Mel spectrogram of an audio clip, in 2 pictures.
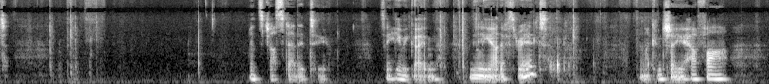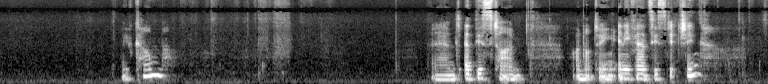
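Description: Thread is pulled softly through cloth.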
